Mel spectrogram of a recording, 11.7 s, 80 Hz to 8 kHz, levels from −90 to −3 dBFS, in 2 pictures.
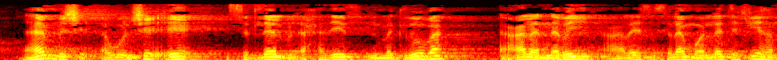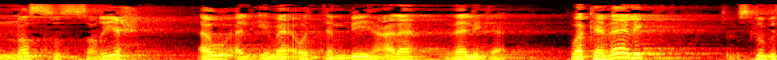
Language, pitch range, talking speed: Arabic, 110-140 Hz, 120 wpm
